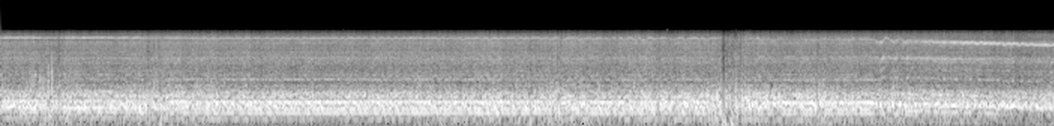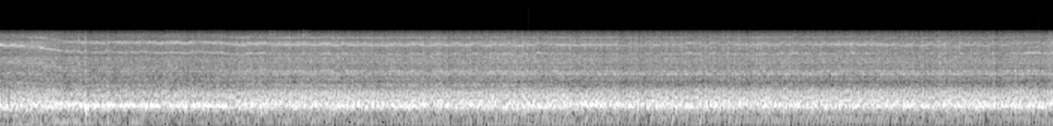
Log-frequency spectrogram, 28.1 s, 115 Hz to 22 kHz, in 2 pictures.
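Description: Kawasaki ZX-10R's inline-four engine running steadily at low road speed, with a high whine above it; the engine note and whine drop in pitch about halfway through as the bike slows.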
